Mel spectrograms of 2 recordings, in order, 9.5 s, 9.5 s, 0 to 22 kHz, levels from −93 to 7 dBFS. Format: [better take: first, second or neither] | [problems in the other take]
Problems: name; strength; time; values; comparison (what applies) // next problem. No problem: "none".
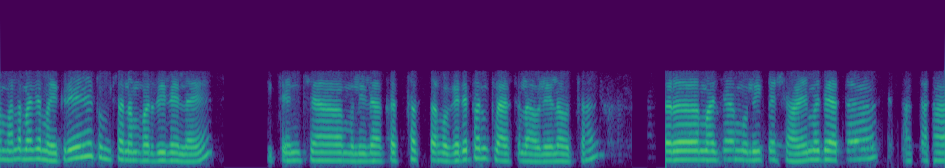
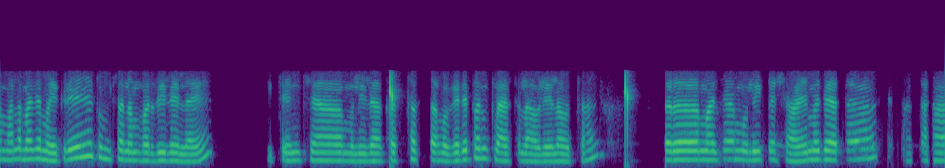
first | noise reduction (neural mask model DeepFilterNet 3)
